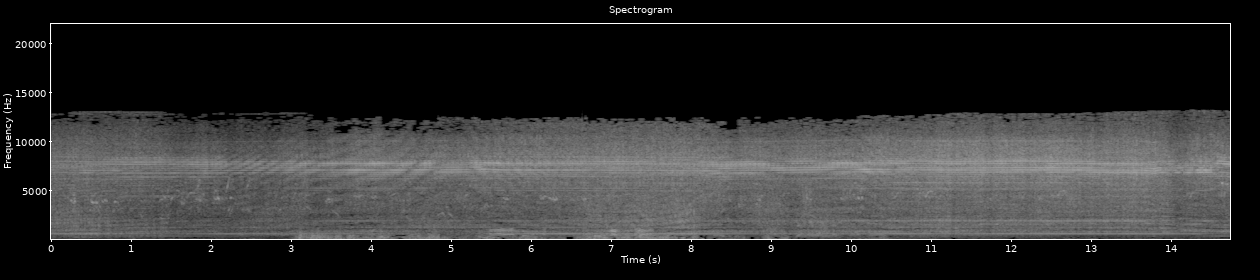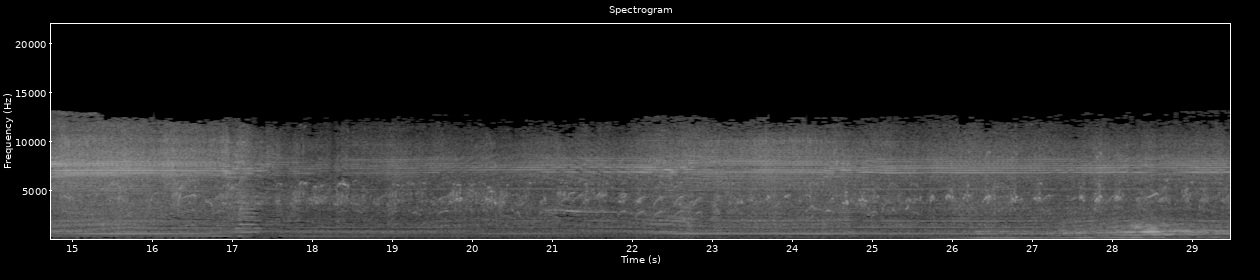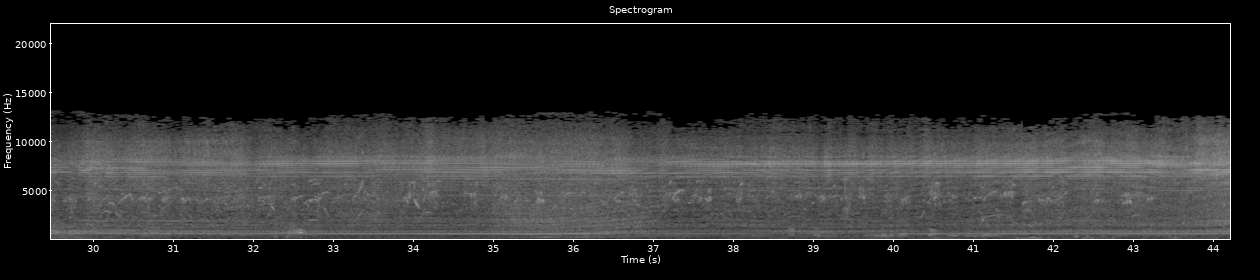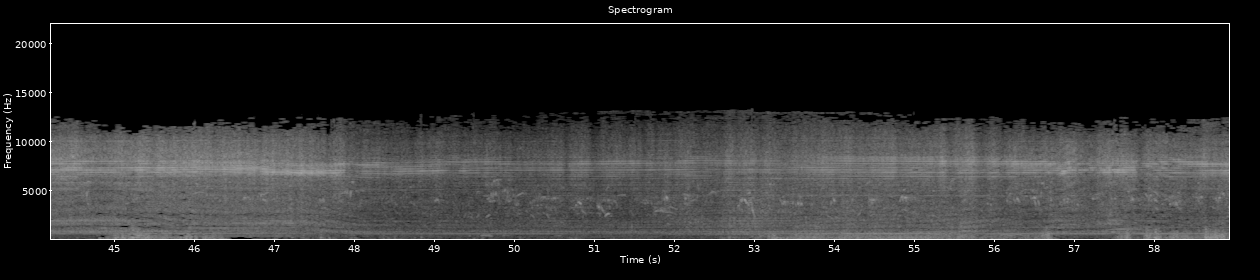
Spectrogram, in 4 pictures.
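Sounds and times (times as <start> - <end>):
rc helicopter rotor whine: 0.0 - 58.9.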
